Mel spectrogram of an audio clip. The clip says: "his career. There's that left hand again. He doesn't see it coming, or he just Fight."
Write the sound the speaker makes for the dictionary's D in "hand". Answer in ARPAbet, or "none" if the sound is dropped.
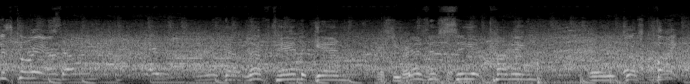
D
